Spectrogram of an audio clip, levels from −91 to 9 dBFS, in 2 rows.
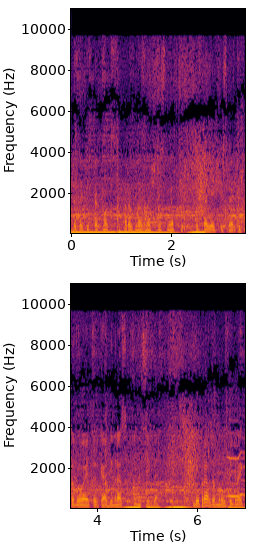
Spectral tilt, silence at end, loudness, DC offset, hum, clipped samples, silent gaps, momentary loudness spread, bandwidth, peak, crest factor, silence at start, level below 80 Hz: -6.5 dB/octave; 0 s; -17 LUFS; under 0.1%; none; under 0.1%; none; 4 LU; 10 kHz; -2 dBFS; 12 dB; 0 s; -18 dBFS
